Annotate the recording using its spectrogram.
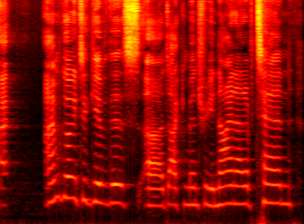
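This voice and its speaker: A woman co-hosting a casual chat, rambling with restarts and getting animated when she rants. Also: on the high side, moderate pace. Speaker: podcast co-host.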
